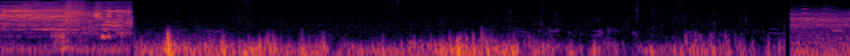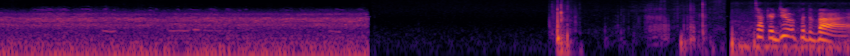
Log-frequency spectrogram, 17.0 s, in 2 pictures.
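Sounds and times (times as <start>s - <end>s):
animals grazing and munching: 3.4s - 12.2s
geese honking: 7.9s - 12.2s.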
